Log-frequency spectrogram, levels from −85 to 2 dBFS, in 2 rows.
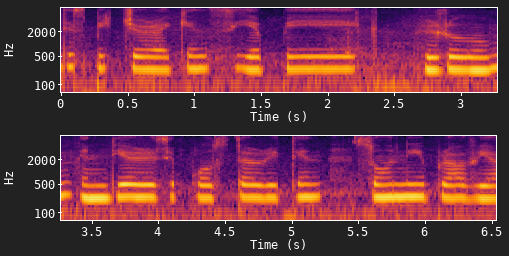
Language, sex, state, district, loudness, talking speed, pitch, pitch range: English, female, Arunachal Pradesh, Papum Pare, -15 LUFS, 145 wpm, 250 Hz, 240-255 Hz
